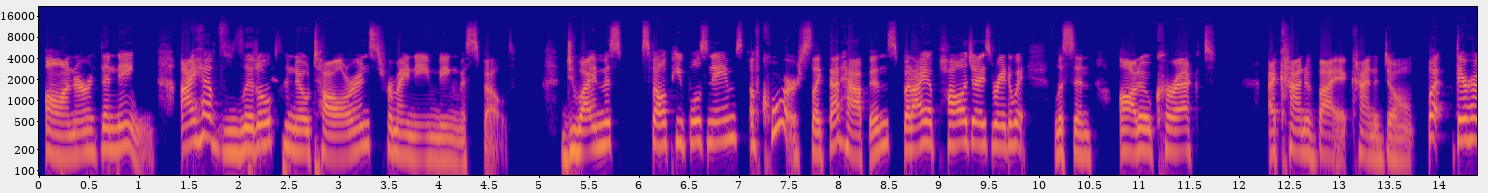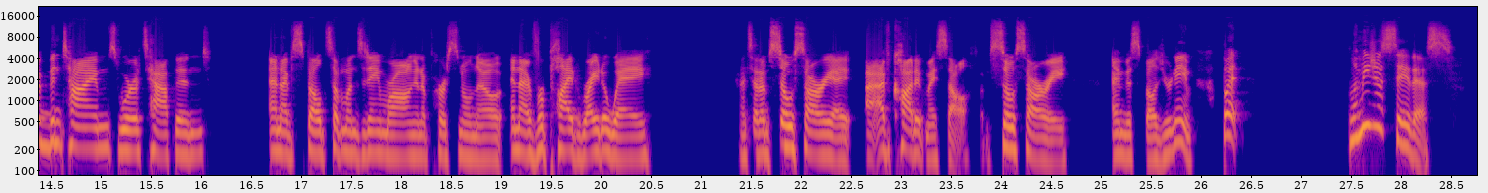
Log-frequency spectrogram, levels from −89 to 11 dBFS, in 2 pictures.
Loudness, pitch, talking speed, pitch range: -20 LUFS, 190 Hz, 175 wpm, 170-230 Hz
